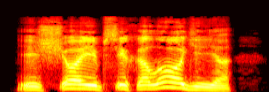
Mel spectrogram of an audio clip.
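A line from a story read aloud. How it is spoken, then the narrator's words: Moaning. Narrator (Russian): простонал мистер Деливан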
